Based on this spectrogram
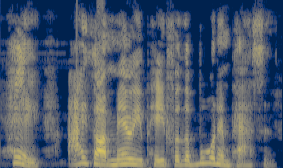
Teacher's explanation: she's dropping the R's in words like boarding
